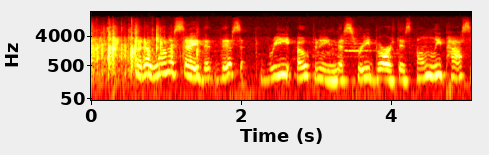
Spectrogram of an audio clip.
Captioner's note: applause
